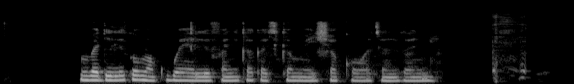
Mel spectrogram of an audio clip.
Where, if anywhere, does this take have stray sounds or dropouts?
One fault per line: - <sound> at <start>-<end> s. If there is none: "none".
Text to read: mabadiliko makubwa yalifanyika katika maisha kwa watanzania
- cough at 4.9-5.3 s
